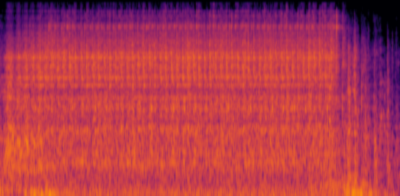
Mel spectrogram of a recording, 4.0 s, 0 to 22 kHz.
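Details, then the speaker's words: 63-year-old boat engine after rewiring magneto and tach leads, fuel leaking from carb; fast steady cranking that never catches, seemed to spark at the end and sounded different than before; no-start cause unknown. "That sounded like it sparked at the end. Did you hear it? It's like, no. Like wanted to go. It sounds different than it did last time."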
